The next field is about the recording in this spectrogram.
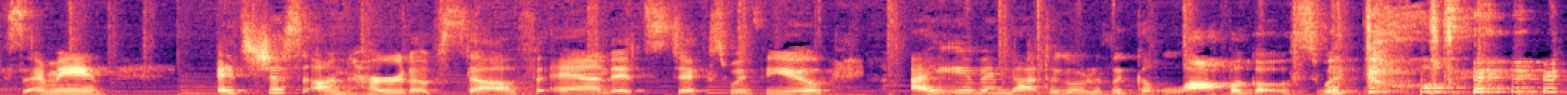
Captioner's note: laughs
